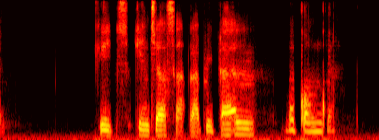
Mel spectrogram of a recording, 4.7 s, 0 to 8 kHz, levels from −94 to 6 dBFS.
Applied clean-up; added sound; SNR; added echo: neural diffusion model UNIVERSE++.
